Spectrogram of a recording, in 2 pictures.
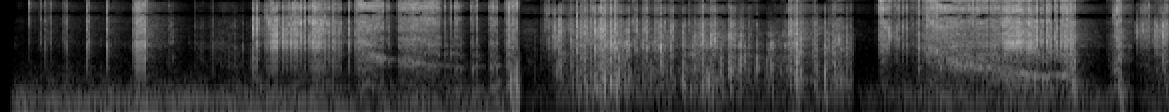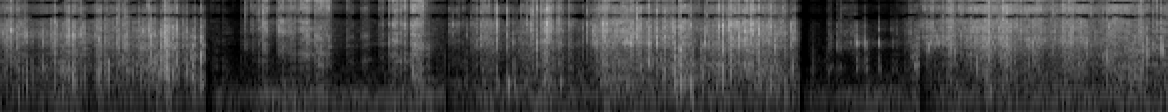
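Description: Crinkly wrapper layers being peeled and torn off an L.O.L. Surprise! ball, in several rips of a second or two with short pauses between. A run of quick clicks comes first.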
